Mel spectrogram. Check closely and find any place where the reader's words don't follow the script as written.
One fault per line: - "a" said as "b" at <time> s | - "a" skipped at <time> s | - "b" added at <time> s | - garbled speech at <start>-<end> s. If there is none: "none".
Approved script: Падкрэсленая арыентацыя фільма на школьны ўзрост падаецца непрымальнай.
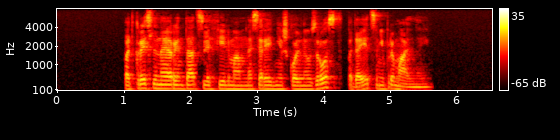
- "сярэдні" added at 3.0 s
